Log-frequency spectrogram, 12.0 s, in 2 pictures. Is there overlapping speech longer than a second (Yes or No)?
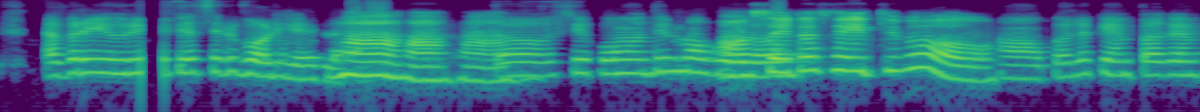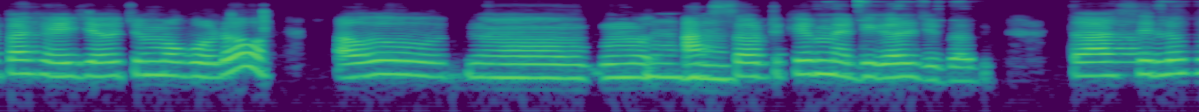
No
